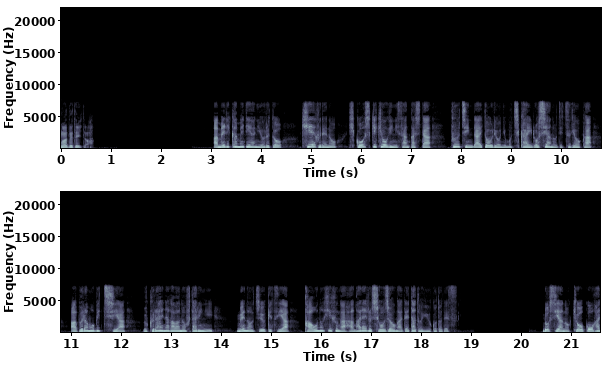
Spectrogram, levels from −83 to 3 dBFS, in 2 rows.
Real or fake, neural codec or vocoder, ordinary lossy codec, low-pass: real; none; none; 7.2 kHz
